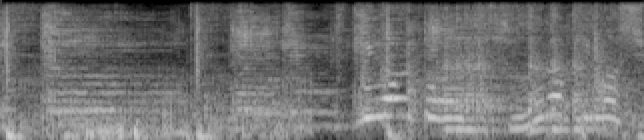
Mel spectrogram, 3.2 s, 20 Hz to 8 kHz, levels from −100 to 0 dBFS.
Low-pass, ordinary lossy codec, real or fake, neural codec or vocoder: 7.2 kHz; none; fake; vocoder, 22.05 kHz, 80 mel bands, Vocos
